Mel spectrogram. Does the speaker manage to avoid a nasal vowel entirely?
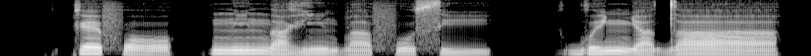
no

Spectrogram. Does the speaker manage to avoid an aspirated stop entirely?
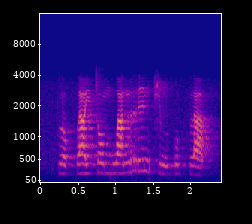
yes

